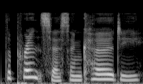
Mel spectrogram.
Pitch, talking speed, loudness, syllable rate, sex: 235 Hz, 165 wpm, -17 LUFS, 4.3 syllables/s, female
